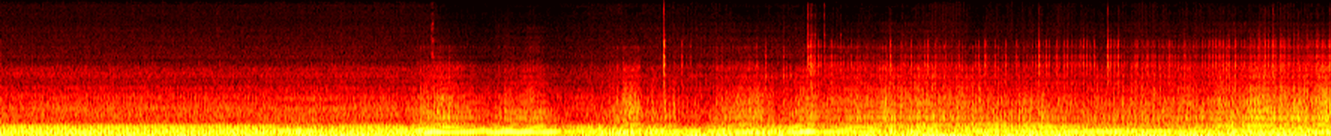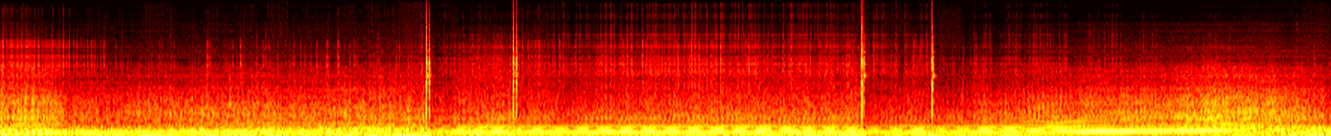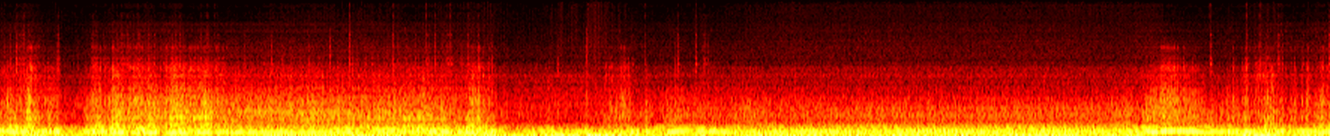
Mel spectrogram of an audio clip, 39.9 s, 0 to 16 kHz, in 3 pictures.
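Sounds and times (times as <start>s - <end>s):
car engine revving on the move: 0.0s - 39.9s
sharp clicks: 6.6s - 24.6s.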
